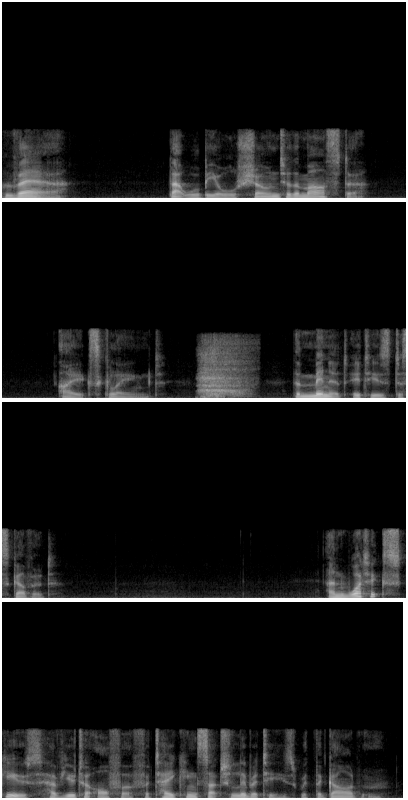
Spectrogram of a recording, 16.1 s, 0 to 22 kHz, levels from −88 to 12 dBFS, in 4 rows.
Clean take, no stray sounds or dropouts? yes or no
no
